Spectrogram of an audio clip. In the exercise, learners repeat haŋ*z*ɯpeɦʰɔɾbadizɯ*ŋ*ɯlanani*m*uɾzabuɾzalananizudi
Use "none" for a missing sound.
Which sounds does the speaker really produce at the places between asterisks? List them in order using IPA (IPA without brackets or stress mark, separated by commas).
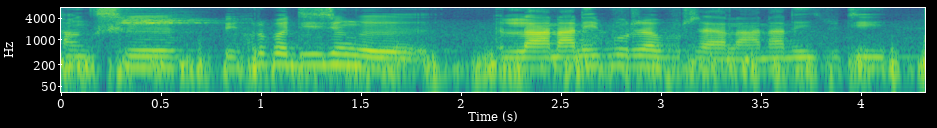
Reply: s, ŋ, b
